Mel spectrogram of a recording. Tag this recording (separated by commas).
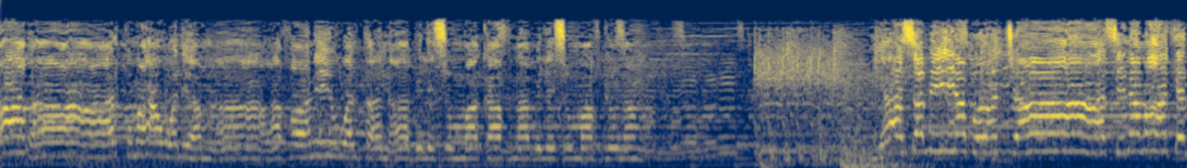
Music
